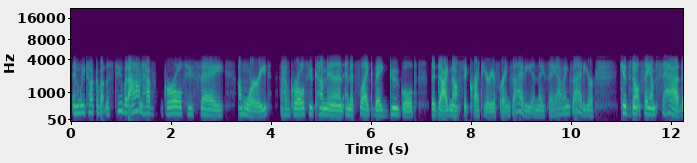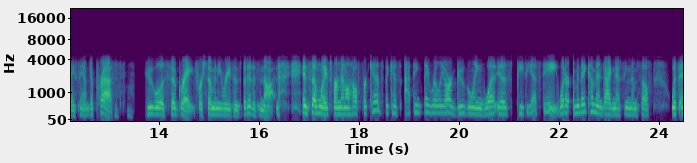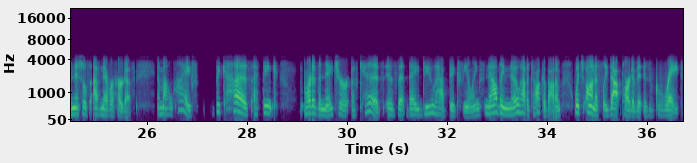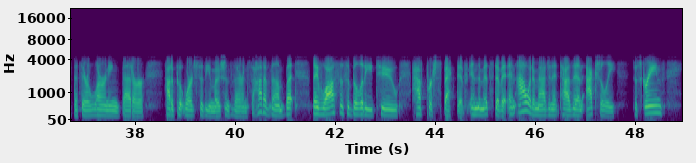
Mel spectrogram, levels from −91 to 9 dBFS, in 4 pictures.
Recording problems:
phone-call audio

